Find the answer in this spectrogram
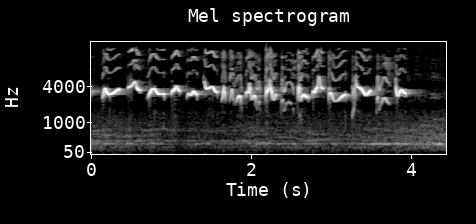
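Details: Ultramarine grosbeak singing softly, a subdued subsong: a steady run of clear whistled notes with quick slurred wiggles, the phrases packed closely and repeated for about four seconds before trailing off; faint low hum beneath.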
